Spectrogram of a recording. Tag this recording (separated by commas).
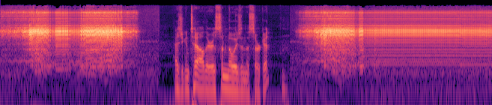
electric razor, Speech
